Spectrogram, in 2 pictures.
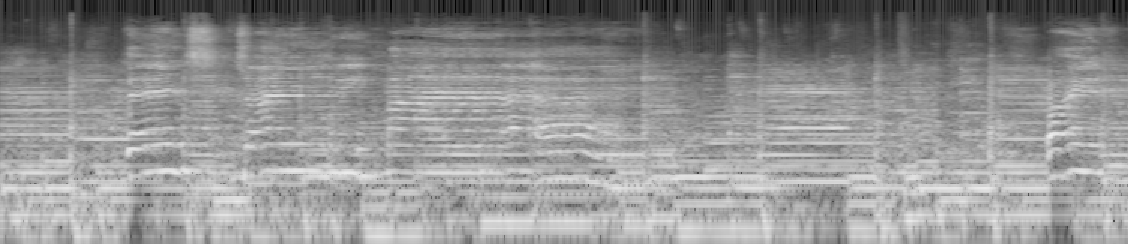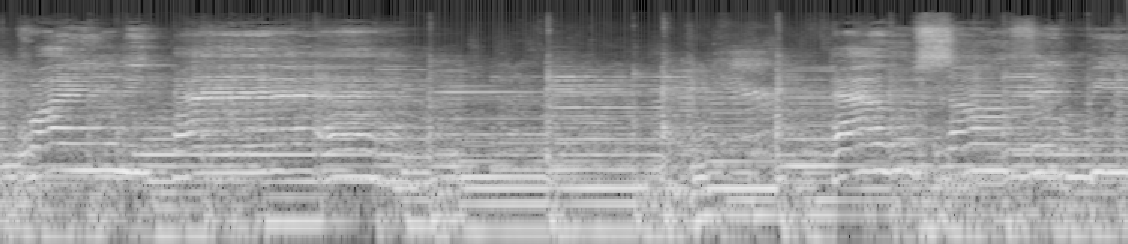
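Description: Live electric guitar, a Stratocaster-style solid-body played through an amplifier, with a man singing over it at the microphone.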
